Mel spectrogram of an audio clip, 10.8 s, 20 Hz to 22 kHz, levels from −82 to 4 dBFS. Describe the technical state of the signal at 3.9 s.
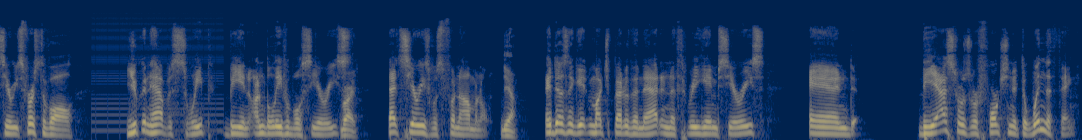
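At 3.9 s the speech signal is intact, with no fault audible at that moment.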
